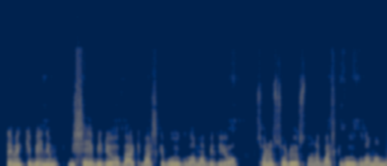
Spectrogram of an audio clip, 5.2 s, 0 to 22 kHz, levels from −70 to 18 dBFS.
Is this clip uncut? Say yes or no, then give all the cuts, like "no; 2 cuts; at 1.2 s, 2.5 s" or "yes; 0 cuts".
yes; 0 cuts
